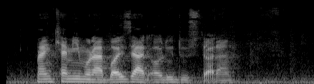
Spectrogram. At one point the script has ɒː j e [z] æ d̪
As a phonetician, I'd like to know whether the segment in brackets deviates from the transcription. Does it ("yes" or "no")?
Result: no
